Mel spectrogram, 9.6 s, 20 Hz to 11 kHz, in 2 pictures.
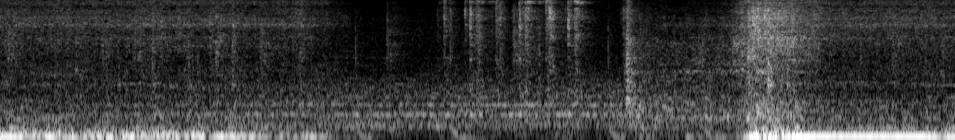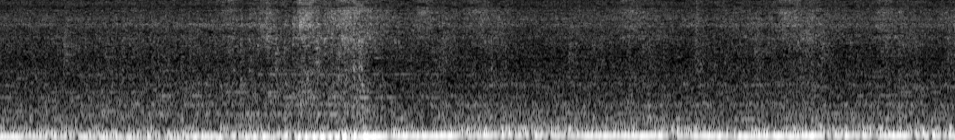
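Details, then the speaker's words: Small-block Chevy V8 with new 1.6 ratio roller rockers, valve covers off: starter cranks, fires into lumpy idle with uneven rising and falling beat; rough stumbling idle blamed on huge vacuum leak at open PCV valve hole. "I was trying to figure out why she was uh stumbling so bad when I was trying to run her with the valve covers off and I realized that her uh I had a huge vacuum leak"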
